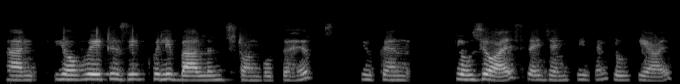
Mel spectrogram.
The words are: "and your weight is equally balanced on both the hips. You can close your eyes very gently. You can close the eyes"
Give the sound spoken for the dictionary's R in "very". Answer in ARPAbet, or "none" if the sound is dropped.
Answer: none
